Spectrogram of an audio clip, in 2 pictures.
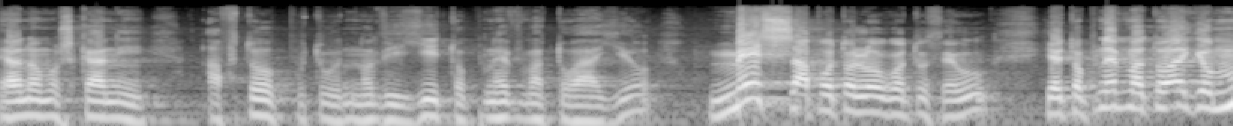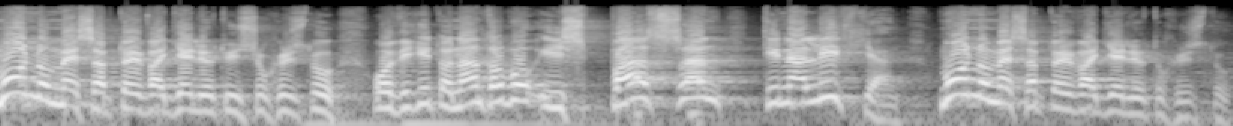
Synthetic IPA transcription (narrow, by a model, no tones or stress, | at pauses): e̞ɐno̞mo̞skɐni | ɐft̪o̞put̪uno̞ðiʝit̪o̞pne̞vmɐt̪o̰ɐʝio̞ | me̞sɐːpo̞t̪o̞lo̞ɣo̞t̪uθe̞u | ʝɐt̪it̪opne̞vmɐt̪oɐʝio̞mo̞no̞me̞sɐɐpot̪oe̞vɐɲɟe̞lio̞t̪uisuxɾist̪uo̞ðiʝit̪o̞nɐnθɾo̞po̞ʔispɐsɐnt̪inɐliθçɐ | mo̞no̞me̞sɐːpot̪oe̞vɐɲɟe̞lio̞t̪uxɾist̪ṵ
